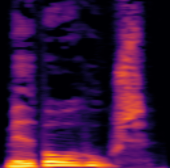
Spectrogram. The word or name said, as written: medborgerhus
